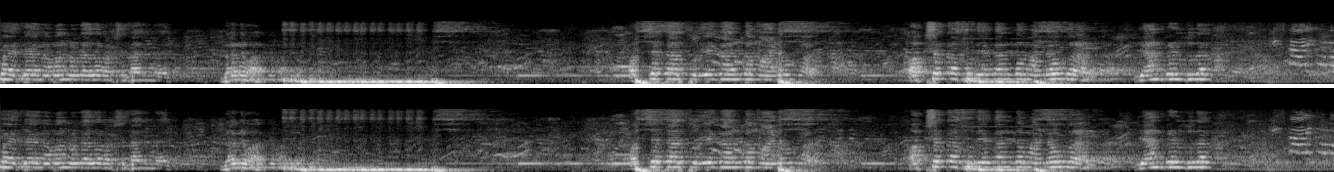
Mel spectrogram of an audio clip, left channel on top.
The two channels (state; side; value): normal; both; correlation 0.71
